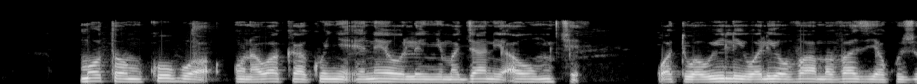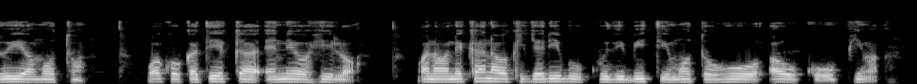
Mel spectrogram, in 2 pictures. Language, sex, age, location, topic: Swahili, male, 36-49, Wajir, health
